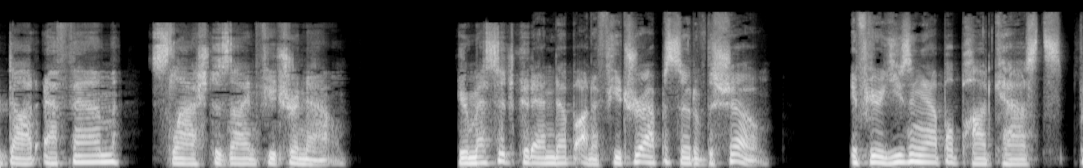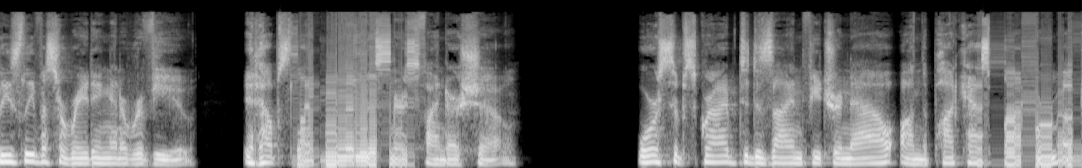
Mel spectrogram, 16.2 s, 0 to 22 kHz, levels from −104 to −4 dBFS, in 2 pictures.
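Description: Speech clip: the first 4.0 s, up to "end up on a", show an adaptive stream starting at a low bitrate, with dull, artefact-heavy sound and nothing above 12.3 kHz, consistent with an HE-AAC rendition near 16 kbit/s, before it jumps without a gap to something like 96 kbit/s AAC-LC. Robotic sound from repeated short buffers appears at 10.32–11.30 s, before "our show", and at 15.46–16.24 s, after "on the", as a metallic 93.8 Hz buzz, likely from roughly 10.7 ms buffers being repeated while most of the real audio is skipped.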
